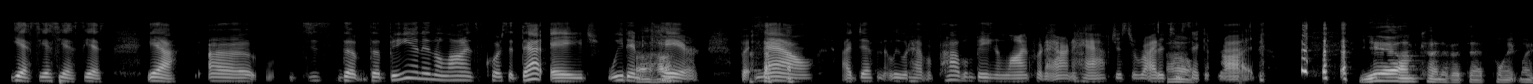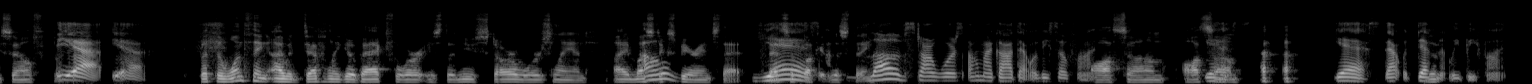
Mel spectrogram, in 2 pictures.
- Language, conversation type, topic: English, unstructured, How would you spend a week with unlimited parks and museums access?
- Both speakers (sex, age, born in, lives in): female, 50-54, United States, United States; male, 55-59, United States, United States
- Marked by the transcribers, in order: laugh; tapping; laugh; stressed: "love"; laugh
